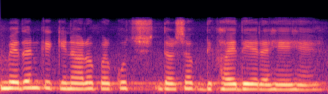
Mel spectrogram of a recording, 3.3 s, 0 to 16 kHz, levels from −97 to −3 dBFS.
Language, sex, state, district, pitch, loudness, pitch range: Hindi, female, Arunachal Pradesh, Lower Dibang Valley, 215 Hz, -14 LUFS, 205-230 Hz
